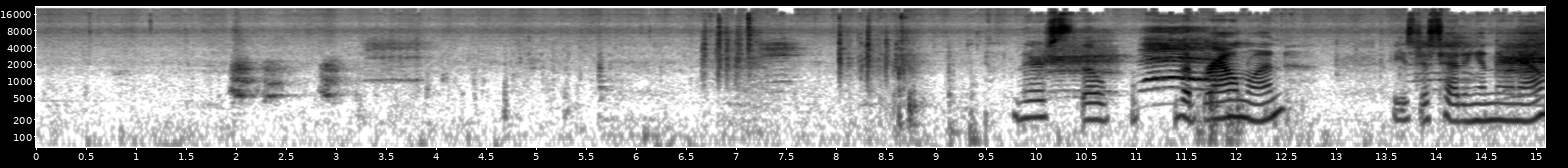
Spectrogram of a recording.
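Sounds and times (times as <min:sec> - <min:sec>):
lambs bleating: 0:03.2 - 0:04.0, 0:07.2 - 0:07.7, 0:09.9 - 0:12.0, 0:13.7 - 0:15.0
clicks and rustles: 0:06.6 - 0:07.4, 0:08.0 - 0:09.6.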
